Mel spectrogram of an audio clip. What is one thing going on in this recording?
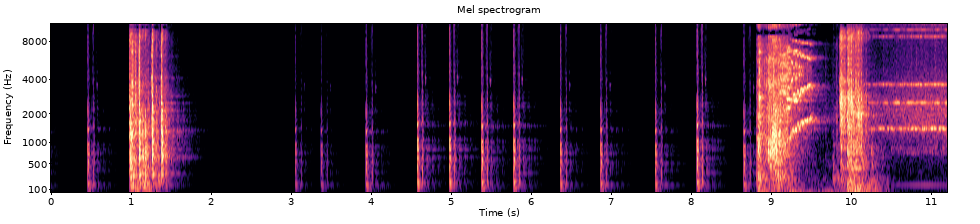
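A heavy door rattles as someone pushes it.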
